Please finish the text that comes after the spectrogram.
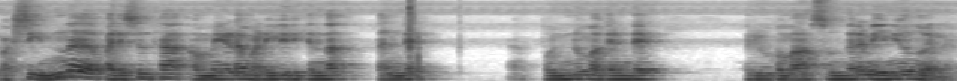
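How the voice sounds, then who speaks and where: Slow, gentle-voiced man preaching in an echoey space. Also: medium pitch. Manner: slow, gentle devotional address. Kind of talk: devotional sermon with sung hymn. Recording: echoey, distant, with music behind.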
